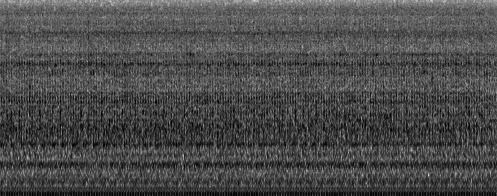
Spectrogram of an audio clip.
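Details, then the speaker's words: VW Golf after fitting a new belt tensioner and a new alternator one-way clutch pulley; the old pulley let the belt slip and bounce the tensioner: a steady, even idle with no chirp, slap or flutter, and the noise is gone. "So the noise is gone already, so the tensioner is sitting properly and running properly and how it should be."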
